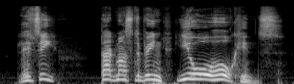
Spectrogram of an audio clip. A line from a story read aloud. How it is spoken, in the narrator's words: cried the squire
